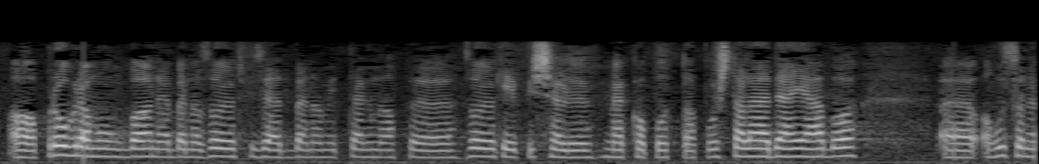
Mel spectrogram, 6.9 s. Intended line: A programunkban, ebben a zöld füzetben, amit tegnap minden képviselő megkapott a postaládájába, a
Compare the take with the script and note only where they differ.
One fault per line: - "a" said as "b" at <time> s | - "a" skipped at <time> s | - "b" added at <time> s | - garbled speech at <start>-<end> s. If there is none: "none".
- "minden" said as "zöld" at 3.1 s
